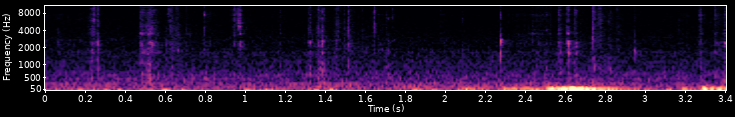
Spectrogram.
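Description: A solid green bar of soap, held upright, is shaved with a metal carving knife. It makes a series of light, crisp scraping cuts with bright, brief ticks over a low rumble that swells toward the end.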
